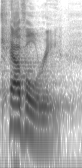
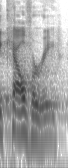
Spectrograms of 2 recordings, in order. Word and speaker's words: cavalry: It's supposed to be pronounced cavalry, but most of us say Calvary.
